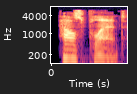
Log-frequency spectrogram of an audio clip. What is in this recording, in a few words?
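"houseplant", American English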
